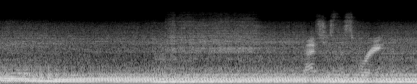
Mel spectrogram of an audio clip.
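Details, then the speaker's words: Nissan 350Z idling after Tomei titanium exhaust repair: steady low idle settling after a rev, with an occasional light metallic clink from the exhaust spring; no leak, sounds healthy. "Yeah. That little clingy noise is just the spring. It does that."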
